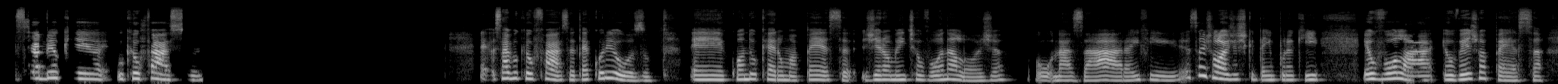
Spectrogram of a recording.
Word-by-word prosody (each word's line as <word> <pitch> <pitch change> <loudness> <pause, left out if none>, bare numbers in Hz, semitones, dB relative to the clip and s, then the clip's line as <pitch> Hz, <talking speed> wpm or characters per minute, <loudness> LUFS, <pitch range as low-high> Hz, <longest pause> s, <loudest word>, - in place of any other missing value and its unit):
Sabe 280 0 +3
o - - -9
que 250 -6 -1
o 240 - -2
que 270 - 0
eu 265 - +6
faço? 215 -6 +2 2.8
É, - - -8
sabe 275 0 +4
o - - -7
que 265 -1 0
eu 255 - +3
faço? 225 -4 +2
É - - 0
até 225 +1 -2
curioso. 195 -11 0 0.3
Eh, 215 -1 +2
quando 230 +2 +1
eu 240 - -1
quero 215 -3 -1
uma 190 -2 -3
peça, 205 -1 -3
geralmente 215 +2 0
eu 215 - -1
vou 205 +2 -2
na 230 -1 +2
loja, 190 +2 -5 0.2
ou 180 -1 -5
na 185 0 -1
Zara, 185 +1 +1
enfim, 205 -3 -4
essas 385 +6 -1
lojas 235 -5 +4
que 230 - -8
tem 210 0 -3
por 210 0 -4
aqui, 210 +1 -2 0.4
eu 250 +1 +4
vou 250 +3 +3
lá, 270 -7 +4 0.3
eu 215 0 +1
vejo 250 +6 +2
a 280 - 0
peça, 190 -4 -5
215 Hz, 170 wpm, -23 LUFS, 195-245 Hz, 2.8 s, eu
